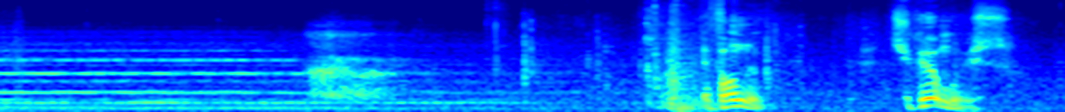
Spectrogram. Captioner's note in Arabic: يتنفس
